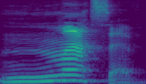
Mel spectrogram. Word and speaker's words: massive: like this word massive try to make the M long massive it's a short a with a long M massive it's massive massive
